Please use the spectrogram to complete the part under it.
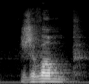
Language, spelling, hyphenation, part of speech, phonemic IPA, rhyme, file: Dutch, zwamp, zwamp, noun, /zʋɑmp/, -ɑmp, Nl-zwamp.ogg
- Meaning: swamp, marsh, fen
